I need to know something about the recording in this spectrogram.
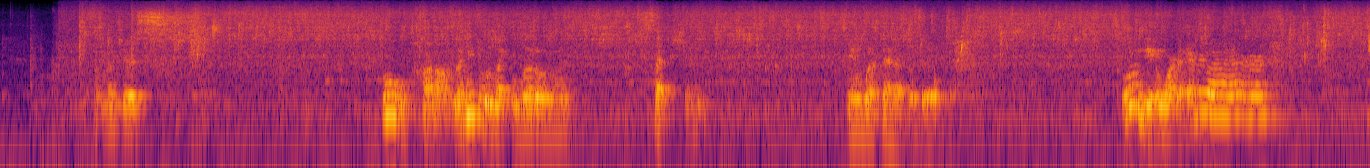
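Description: A young woman talks casually close to a microphone.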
